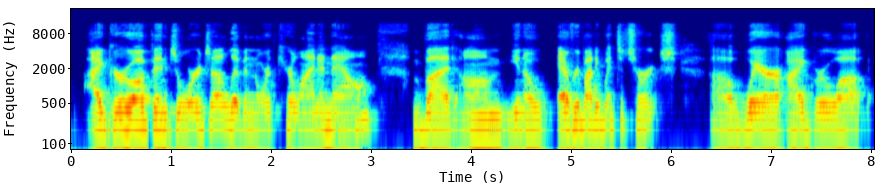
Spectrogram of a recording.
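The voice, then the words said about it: Southern American accent. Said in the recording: “You can hear my Southern accent.”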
